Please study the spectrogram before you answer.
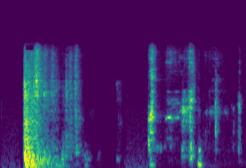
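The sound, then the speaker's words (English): A door swings open with a broad, loud thump-like burst as a cat is let out, followed by a short pause and then a second round of rattling, knocking door sounds as it closes. “let me let my cat out real quick because it's scratching on the door, making an annoying sound.”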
